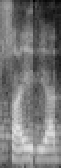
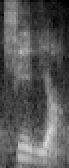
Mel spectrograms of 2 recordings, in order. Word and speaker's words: Syria: to pronounce it turkey this is not sairia this is syria okay in the last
